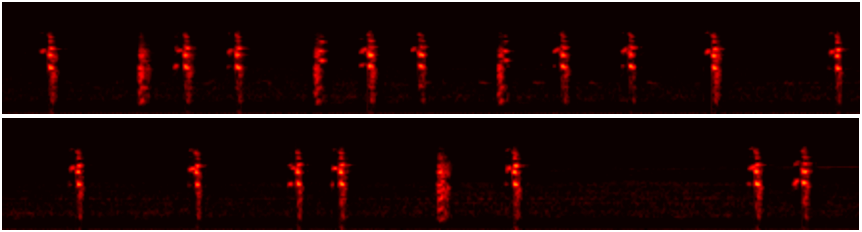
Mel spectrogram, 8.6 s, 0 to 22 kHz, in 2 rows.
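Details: Peregrine falcon female at a webcam nest in Koszalin, Poland, 28 January 2024, during a visit by the male. A long series of rasping kek notes, fast at the start, then slower, with a faint thin tone near the end.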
